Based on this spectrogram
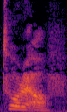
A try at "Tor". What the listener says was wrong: You're saying Glastonbury tour. The mound. T-O-R. You're saying tour. You're saying tour. T-O-R.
